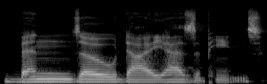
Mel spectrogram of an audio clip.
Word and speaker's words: benzodiazepines: Benzodiazepines.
